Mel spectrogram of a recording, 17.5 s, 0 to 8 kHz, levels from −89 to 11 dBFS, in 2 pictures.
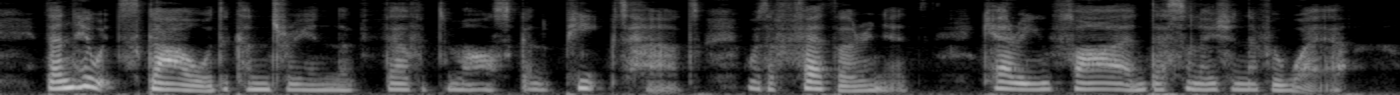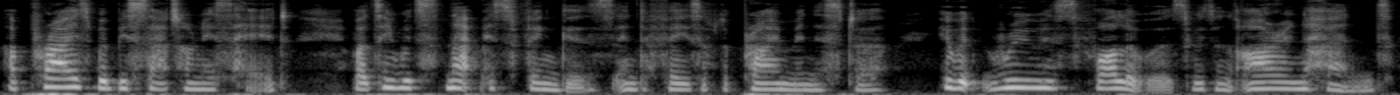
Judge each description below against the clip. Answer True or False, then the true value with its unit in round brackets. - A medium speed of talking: True (185 wpm)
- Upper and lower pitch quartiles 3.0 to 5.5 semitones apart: True (3.3 semitones)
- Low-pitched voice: False (190 Hz)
